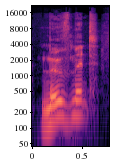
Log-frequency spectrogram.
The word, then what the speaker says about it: MVMT: Movement, and that's spelled out MVMT is how they call it, MVMT, grew into the fastest growing watch brand, shipping to over 160 companies across the globe.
